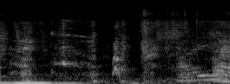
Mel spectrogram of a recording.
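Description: A dog making short vocal sounds, with voices in the background. A low rumble comes in the first half-second.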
